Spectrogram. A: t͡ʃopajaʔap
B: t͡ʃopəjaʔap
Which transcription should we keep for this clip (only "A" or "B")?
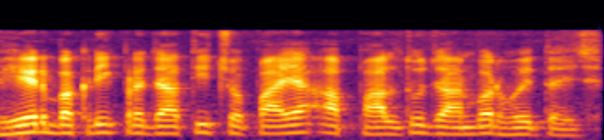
A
